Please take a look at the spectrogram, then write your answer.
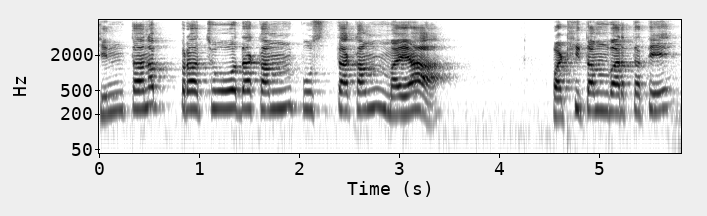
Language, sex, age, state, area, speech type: Sanskrit, male, 30-45, Bihar, rural, spontaneous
